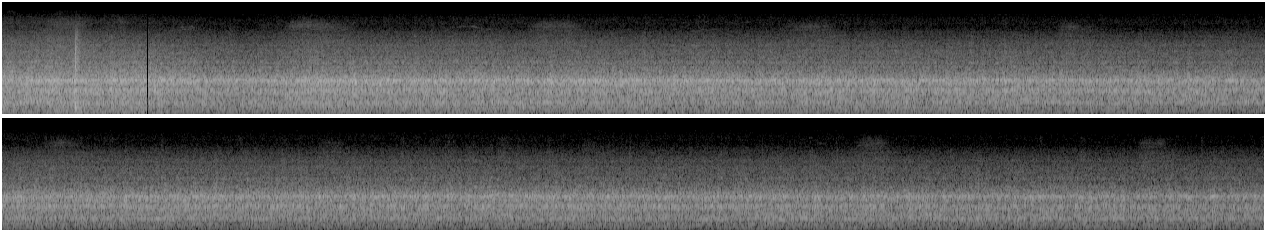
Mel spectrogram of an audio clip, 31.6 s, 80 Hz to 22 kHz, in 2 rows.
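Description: A motor-driven 1.5 kg rotor spinning down from about 900 RPM after its power is reduced. Its steady mechanical whirr grows gradually quieter as it coasts. A single click comes about a second in.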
